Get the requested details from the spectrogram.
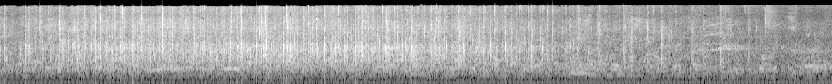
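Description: An audience applauds loudly in an echoing hall, then the clapping dies down.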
